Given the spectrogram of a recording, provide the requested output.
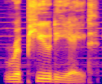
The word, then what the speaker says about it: repudiate: Another great verb is repudiate. This verb has 4 syllables, and the stress is on that second syllable, repudiate.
